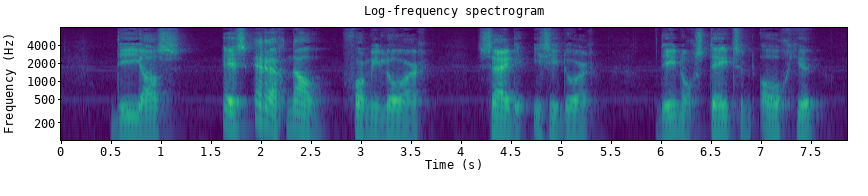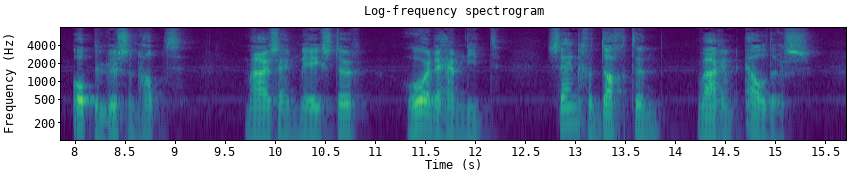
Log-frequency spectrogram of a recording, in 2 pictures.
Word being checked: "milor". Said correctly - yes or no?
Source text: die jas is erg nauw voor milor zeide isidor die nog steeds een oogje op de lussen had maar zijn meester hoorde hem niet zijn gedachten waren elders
yes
